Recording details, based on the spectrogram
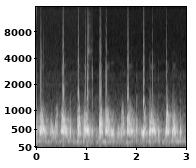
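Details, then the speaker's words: Fetal Doppler at 21-week detailed ultrasound of an IVF pregnancy, heart structure normal: rapid, regular whooshing pulses of fetal heartbeat at about 136 bpm, within normal range. "저희 심박수 한번 측정해 보도록 할 건데요 아 심박수 지금 136 BPM 정도로 정상 범위입니다"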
